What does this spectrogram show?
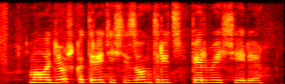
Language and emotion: Russian, neutral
